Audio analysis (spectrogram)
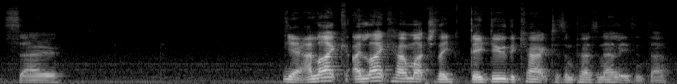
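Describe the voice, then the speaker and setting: A man's voice: mid-range voice, moderate pace, a bit bright. A man streaming live, reacting to a video with sarcastic commentary, laughing often and talking to his chat.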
